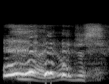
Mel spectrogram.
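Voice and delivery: laugh-crying, voice going high; shrieking through burning sinuses; after eating wasabi. Real, not acted. Reacting, nose on fire.

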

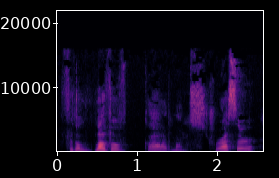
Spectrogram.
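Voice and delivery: trapped man's desperate cry; desperate plea. Acted. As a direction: beg for your life from inside the wall. Fortunato's final plea.

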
